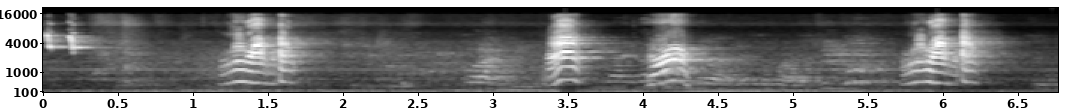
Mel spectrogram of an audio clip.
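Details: Talking rose-ringed parakeet repeating Urdu/Hindi words, "Mian Mitthu chori khani ha": about five short, nasal, strongly harmonic syllables in bursts a second or so apart. Faint room hum runs underneath.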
